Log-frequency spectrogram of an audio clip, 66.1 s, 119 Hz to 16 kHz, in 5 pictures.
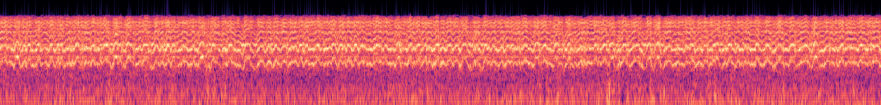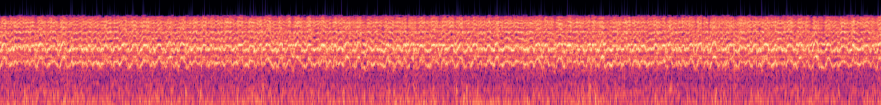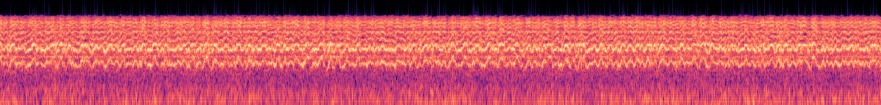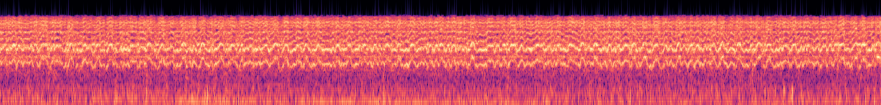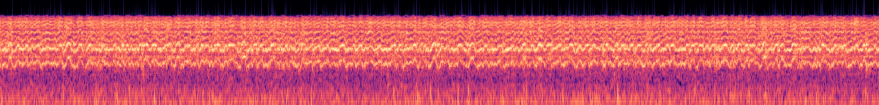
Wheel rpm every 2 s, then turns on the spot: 190, 190, 190, 200, 190, 190, 190, 190, 190, 190, 200, 190, 190, 190, 190, 190, 190, 200, 190, 190, 190, 190, 190, 190, 190, 190, 190, 190, 190, 190, 190, 190, 190.
none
